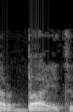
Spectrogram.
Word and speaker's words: arbeitet: arbeitet né se pronuncia arbit o e i dá a i né arb mas aqui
